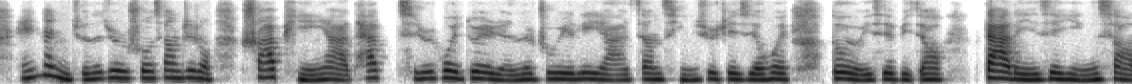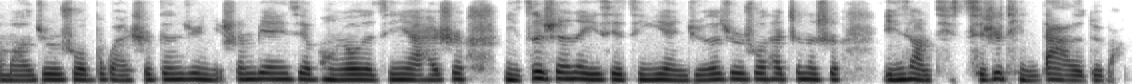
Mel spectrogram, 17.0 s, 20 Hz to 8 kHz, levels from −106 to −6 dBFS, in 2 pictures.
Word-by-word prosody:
诶， 250 +3 -1
那 340 - 0
你 250 -10 +3
觉 200 +1 -3
得 210 - 0
就 255 +2 0
是 245 - +2
说 245 0 -1
像 250 +1 -2
这 255 0 -1
种 215 -5 0 0.2
刷 275 0 -1
屏 190 -9 0
呀， 195 -3 -1
它 250 +7 -5
其 220 - -7
实 230 +1 0
会 250 -1 +3
对 225 0 +1
人 185 -2 -1
的 200 +1 +1
注 215 +2 -1
意 205 -1 +3
力 215 +1 +1
呀， 185 -2 -3
像 200 +1 -1
情 190 -2 -3
绪 190 +4 -3
这 205 +1 +1
些 195 0 +2
会 205 0 +1 0.3
都 230 -1 +3
有 195 -3 +2
一 185 - 0
些 205 +2 0
比 195 0 -1
较 195 0 0 0.3
大 245 -3 +6
的 205 - +2
一 190 0 +4
些 220 +2 +3
影 190 -2 +2
响 200 -3 -2
吗？ 170 -1 -3
就 195 +2 0
是 190 - +3
说 190 0 +1
不 185 +2 -6
管 180 -3 -5
是 190 - -3
根 200 +1 +1
据 205 +1 +1
你 185 0 -1
身 200 0 -1
边 210 0 +1
一 - - +2
些 205 0 0
朋 190 -1 +1
友 190 0 +5
的 185 -1 +3
经 195 +2 -1
验， 190 -2 +1
还 180 0 -3
是 205 +1 -2 0.3
你 190 -2 +3
自 235 +8 +5
身 220 0 +1
的 220 - +2
一 195 -1 +4
些 195 -1 +2
经 190 0 0
验， 190 -2 +2
你 170 - -4
觉 180 +1 -5
得 195 +2 +2
就 200 - -6
是 - - +2
说 205 +1 -1
它 200 0 -1
真 210 +2 -2
的 205 - +3
是 195 0 -3 0.3
影 185 +1 +4
响 195 -3 +3
其 175 - -18
其 190 - -3
实 220 +4 0
挺 185 -6 -5
大 190 -2 -2
的， 170 - -1
对 175 +1 -5
吧？ 160 - -20
200 Hz, 325 characters per minute, -22 LUFS, 190-215 Hz, 0.3 s, 大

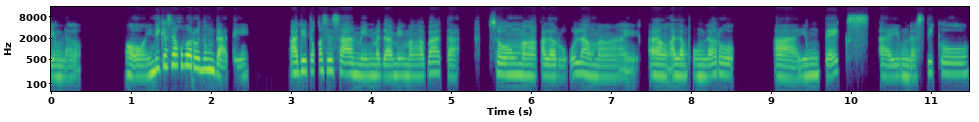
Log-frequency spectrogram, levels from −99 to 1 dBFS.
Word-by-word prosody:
'yong 165 -1 -3
laro. - - -8 0.6
Oo, 170 +1 +2
hindi 215 +9 +3
kasi 320 +1 +3
ako 345 - +3
marunong 265 -5 +6
dati. 165 +1 0 0.6
Ah, 210 - +7
dito 235 0 +2
kasi 245 0 +2
sa 205 -3 +5
amin 180 -2 -4
madaming 180 0 -1
mga 170 0 -2
bata. 210 -5 0 0.4
So, 195 -2 +3
mga 180 -2 0
kalaro 170 -2 0
ko - - -4
lang 190 -3 0
mga 165 -1 -5 0.2
ang 180 -1 +3
alam 175 0 +2
kong 175 0 -5
laro, 190 0 -1 0.5
ah, 160 -3 +2
'yong 180 +2 -4
text, 175 +7 0
ah, 175 -1 -1
'yong 170 0 -5
lastiko, 200 +3 -4
180 Hz, 165 wpm, -23 LUFS, 170-205 Hz, 0.6 s, Ah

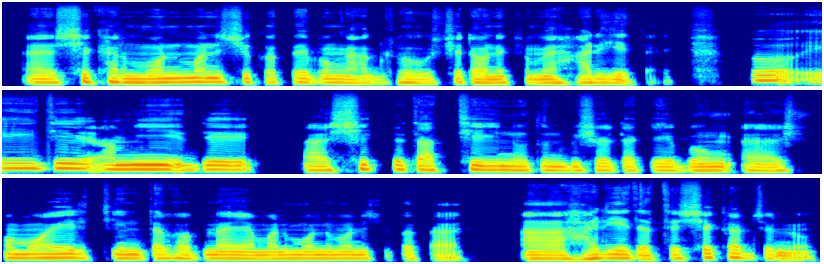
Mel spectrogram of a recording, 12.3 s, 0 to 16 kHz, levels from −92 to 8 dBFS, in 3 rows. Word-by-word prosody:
আ - - 0 0.2
শেখার 130 -2 -1
মন 120 +1 +3
মানসিকতা 125 -3 -2
এবং 115 0 -2
আগ্রহ 110 +2 -4 0.2
সেটা 120 -1 -3
অনেক 110 0 +1
সময় 105 0 +1
হারিয়ে 110 -1 -1
যায়। - - -26 0.4
তো 180 - -2 0.4
এইযে 185 0 +3 0.2
আমি 150 +1 +7 0.3
যে, 145 - +4 0.4
অ্যা 125 - -1 0.2
শিখতে 150 -1 -1
চাচ্ছি 135 +2 -1 0.2
নতুন 120 0 -1
বিষয়টাকে, 120 0 -4
এবং 115 +1 0 0.2
অ্যা 120 - -2 0.3
সময়ের 130 +1 +2
চিন্তা 120 -1 0
ভাবনায় 115 0 +1
আমার 115 +1 +1
মনমানসিকতা 115 -1 -1 0.4
অ্যা 115 - +2 0.2
হারিয়ে 120 +3 +2
যাচ্ছে 105 +2 -3
শেখার 140 -1 0
জন্য। 105 - 0
120 Hz, 155 wpm, -22 LUFS, 115-130 Hz, 0.4 s, আমি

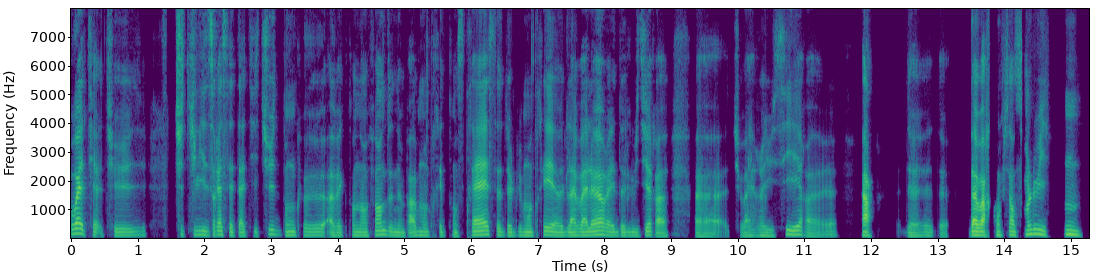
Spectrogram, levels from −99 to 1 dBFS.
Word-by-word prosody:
ouais 175 0 +8
tu 120 - -7
as - - -3
tu 115 +2 -5 0.4
tu - - 0
utiliserais 135 0 -1
cette 120 -4 -5
attitude 110 +7 -4
donc 120 -1 -3
heu, 115 0 -3
avec 105 0 -2
ton 115 0 -4
enfant, 110 +5 0
de 135 -4 -2
ne 110 -1 -2
pas 100 +1 0
montrer 115 -2 -6
ton 105 -2 -7
stress, 130 +6 +4
de 110 -1 -2
lui 110 +2 -6
montrer, 115 +3 +1
heu, 105 -1 0
de 110 - -8
la 110 0 +4
valeur 120 +4 +5
et 110 -1 0
de 110 -1 -4
lui 110 0 -4
dire 125 +1 -1
heu, 95 +1 +2 0.5
heu: 95 -1 -4 0.2
«Tu 100 - -12
vas 100 - -3
réussir», 110 +6 -2
heu, 95 -1 -7 0.4
enfin - - +8 0.5
de 105 +2 -5
de 90 0 -9 0.3
d'avoir 125 0 +9
confiance 125 0 -1
en 145 - +4
lui. 155 -6 +2 0.2
Mmh. 145 -4 +2
115 Hz, 175 wpm, -27 LUFS, 105-125 Hz, 0.5 s, d'avoir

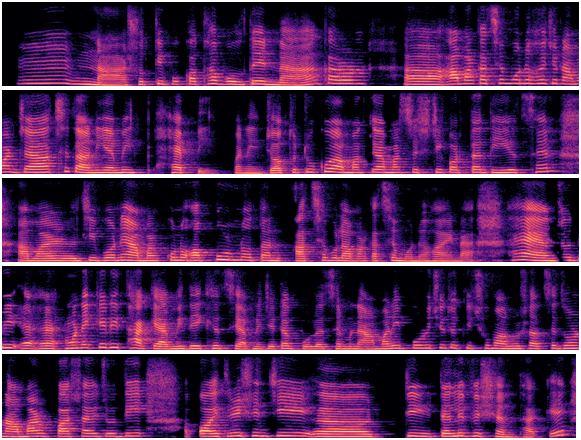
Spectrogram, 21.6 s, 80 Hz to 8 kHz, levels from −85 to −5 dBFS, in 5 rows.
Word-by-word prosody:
উম 345 +1 -7 0.2
না - - +2 0.2
সত্যি 255 +3 -4
প - - -7
কথা 270 +3 0
বলতে 260 +1 +1 0.2
না। 205 - +1 0.3
কারণ 325 -1 +2 0.4
আ - - +1 0.3
আমার 315 +2 +1
কাছে 345 0 0
মনে 340 0 -2
হয় 340 +1 -2
যেন 340 - -4
আমার 290 +1 -1
যা 265 - +7
আছে, 275 +4 -5
তা - - +7
নিয়ে 230 0 +4
আমি 240 +1 +2 0.3
হ্যাপি। 240 -8 -1 0.2
মানে 195 -1 -3
যতটুকু 255 +8 -1
আমাকে 245 +1 -2
আমার 250 0 -1
সৃষ্টিকর্তা 255 -1 -3
দিয়েছেন, 240 +7 -1 0.4
আমার 215 0 +2 0.2
আ - - +3
জীবনে 250 +2 0
আমার 230 0 +2
কোনো 270 -1 +1
অপূর্ণতা 275 0 -1
আন 230 - +1 0.2
আছে 215 +3 -5
বলে 240 -1 0
আমার 215 0 -5
কাছে 215 +3 -5
মনে 190 -1 -2
হয় 190 -2 -2
না। 175 - -4 0.3
হ্যাঁ 295 -3 +6 0.2
যদি 270 +3 -2
অ্যা 255 - +4
অ্যা 240 0 +3 0.2
অনেকেরই 335 +4 0
থাকে 250 -4 +3
আমি 220 +2 +1
দেখেছি 240 +1 -2
আপনি 210 +2 -4
যেটা 225 +2 -1
বলেছেন 210 +1 -3
মানে 210 - 0
আমারই 225 +5 -1
পরিচিত 280 +1 -4
কিছু 260 +1 -9
মানুষ 230 0 +1
আছে। 235 +2 -8
ধরুন 260 -1 0
আমার 255 +2 +4 0.2
বাসায় 250 +2 +1
যদি 265 +2 -3 0.4
আ - - -9
৩৫ 260 +3 +4
ইঞ্চি 305 +2 -1 0.3
আ - - +7 0.6
টি 290 -1 +3 0.2
টেলিভিশন 265 -3 +1
থাকে, 185 +8 -4
255 Hz, 190 wpm, -23 LUFS, 230-285 Hz, 0.6 s, যা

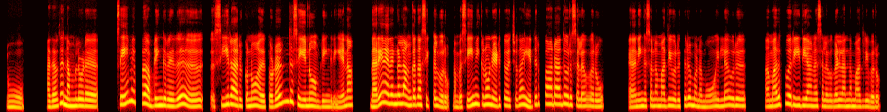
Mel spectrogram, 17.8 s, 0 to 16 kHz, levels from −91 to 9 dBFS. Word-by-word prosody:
ஓ! - - -3 0.8
அதாவது 195 +9 +1
நம்மளோட, 215 0 +3 0.7
சேமிப்பு 310 +4 +1
அப்படிங்குறது 225 -1 +2 0.8
சீராக 250 0 +3
இருக்கணும், 215 +2 -1
அத 190 -2 +3
தொடர்ந்து 290 - +1
செய்யணும் 210 -2 +3
அப்படிங்குறீங்க. 185 -2 -3
ஏன்னா, 235 +4 +1 0.5
நிறைய 190 +9 +5
நேரங்கள்ல 285 -1 +3
அங்க 240 +1 +1
தான் 250 -2 +1
சிக்கல் 230 0 -2
வரும். 170 -2 -3
நம்ப 175 -1 -3
சேமிக்கணும்னு 260 +2 +2
எடுத்து 230 +2 -5
வச்சா 210 0 -7
தான், 260 -1 +1
எதிர்பாராத 270 - -1
ஒரு 255 - 0
செலவு 215 -1 -2
வரும். 195 0 -2 0.5
அ - - -3
நீங்க 205 +1 0
சொன்ன 215 0 -2
மாதிரி 210 +1 -1
ஒரு 205 - -2
திருமணமோ 200 -6 -1 0.2
இல்ல, 205 +2 -2 0.2
ஒரு 230 0 0 0.6
அ - - -2
மருத்துவ 250 +6 0
ரீதியான 220 -2 0
செலவுகள் 195 0 -2
அந்த 205 0 -1
மாதிரி 195 0 -4
வரும். 170 +1 -5
220 Hz, 140 wpm, -22 LUFS, 205-255 Hz, 0.8 s, நிறைய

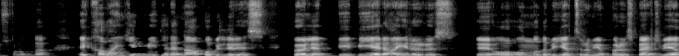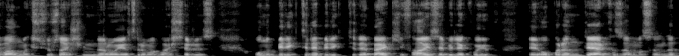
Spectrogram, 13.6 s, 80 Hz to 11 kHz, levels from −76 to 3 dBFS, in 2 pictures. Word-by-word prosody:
sonunda. 95 - -13 0.3
E, 130 - +2
kalan 190 +8 -3
20'yle 180 +1 -7
de 170 0 -1
ne 175 - 0
yapabiliriz? 420 - 0 0.2
Böyle, 125 0 +3
bi 170 -1 -3
bir 170 - -2
yere 160 -1 +6
ayırırız, 160 +1 0 0.2
ııı, - - +4
o - - -2
onunla 155 -1 -5
da 150 - -2
bir 140 - -2
yatırım 135 0 +1
yaparız. 115 -5 -2
Belki 130 0 +3
bir 125 - +5
ev 120 0 +5
almak 125 0 -1
istiyorsan 125 -1 -1
şimdiden 130 +1 -5
o 120 - 0
yatırıma 120 -1 -2
başlarız. 115 0 -5 0.4
Onu 155 +3 -7
biriktire 155 +4 +1
biriktire 120 +1 -2
belki 130 +1 +3
faize 135 -2 +3
bile 120 -3 +2
koyup, - - -6 0.3
eee, - - +2
o 125 - -4
paranın 130 -1 -3
değer 130 +1 +7
kazanmasını 120 -2 -7
da 135 0 -6
130 Hz, 180 wpm, -23 LUFS, 120-155 Hz, 0.4 s, değer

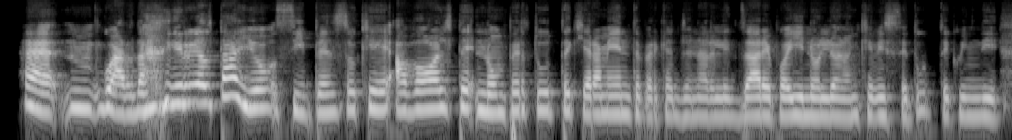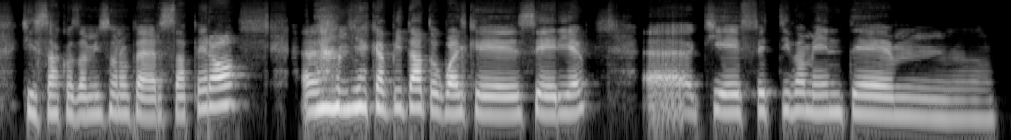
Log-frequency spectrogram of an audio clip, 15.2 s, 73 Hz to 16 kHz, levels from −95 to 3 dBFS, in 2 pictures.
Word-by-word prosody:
Eh, 240 -7 +5
mhmm, 250 -2 -3
guarda, 215 -4 +4
in 295 +4 +3
realtà 310 +6 +4
io 255 -6 +1
sì, 220 -3 -8
penso 220 +3 -5
che 235 0 -2
a - - +2
volte, 245 +2 +1
non 215 -2 0
per 230 +1 -5
tutte 230 -1 -5
chiaramente, 205 -1 -3
perché 185 -1 -8
a - - -9
generalizzare 185 +1 -2
poi 190 0 -1
non 190 0 -2
le 190 +1 -1
ho - - -4
neanche 185 +1 -8
viste 190 -1 -7
tutte, 220 -3 -11
quindi 185 -1 -7 0.2
chissà 210 -1 -3
cosa 200 -1 -3
mi 200 +1 -5
sono 205 0 -4
persa, 195 0 -1
però, 270 +7 +6 0.5
ehm, 250 +3 +5
mi 265 - +6
è 260 - +2
capitato 255 -2 +3
qualche 200 -2 +1
serie, 210 +4 -2 0.4
uhm, 405 - -4
che 220 -2 -2
effettivamente, 215 -2 -2
mhmm, 175 -2 -11
215 Hz, 165 wpm, -23 LUFS, 195-240 Hz, 0.5 s, però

